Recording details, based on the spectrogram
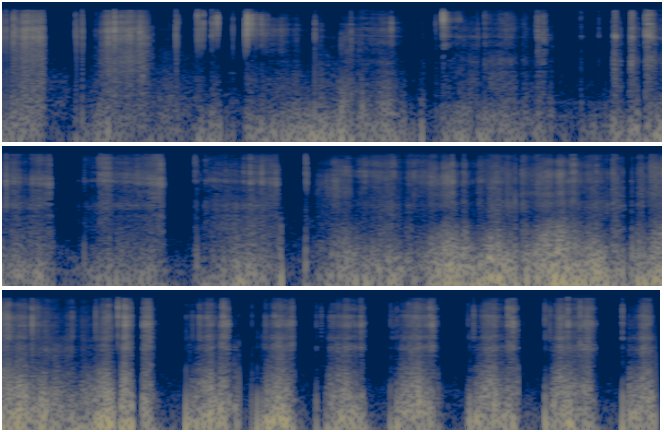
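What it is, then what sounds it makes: Salt rock candle holder. Long red nails scratch and tap a hand-sized, solid pink-orange Himalayan salt rock candle holder with a rough crystalline surface, held on a fur rug. The result is a dense, gritty scratching with short, irregular pauses between strokes. The rasping carries a heavy low rumble and grows louder and fuller in the second half.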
